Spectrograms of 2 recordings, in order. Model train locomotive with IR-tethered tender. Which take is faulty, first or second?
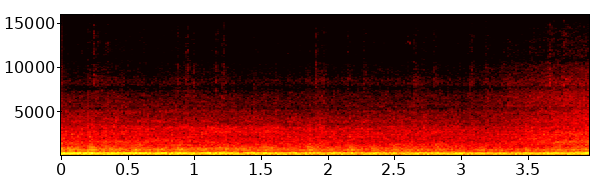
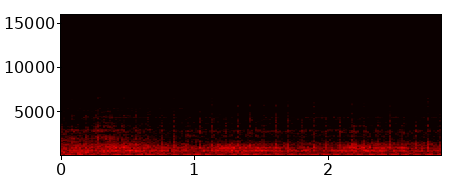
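second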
